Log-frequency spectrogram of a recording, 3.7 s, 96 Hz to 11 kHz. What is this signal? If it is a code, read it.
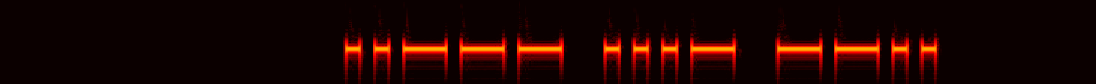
Morse code, heard as a keyed tone, about 25 wpm, 700 Hz. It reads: 2VZ
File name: Three Letter-Number Combinations - 25wpm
